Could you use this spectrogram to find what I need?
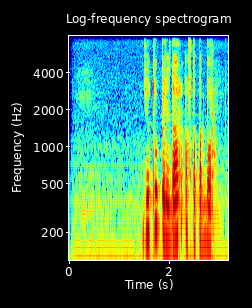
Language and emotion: Russian, neutral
